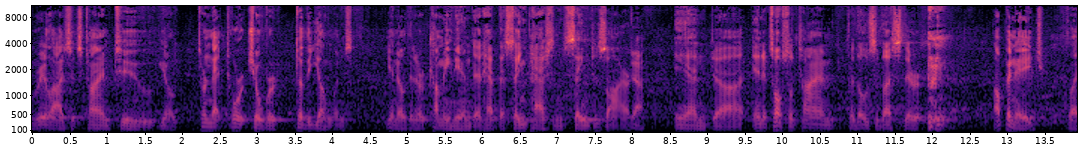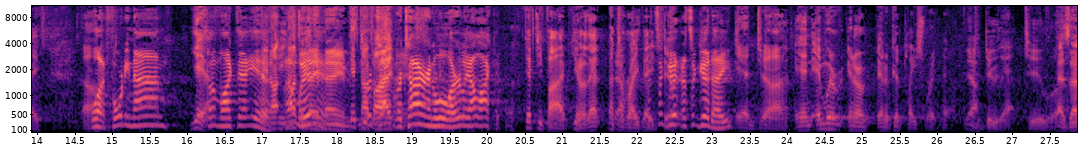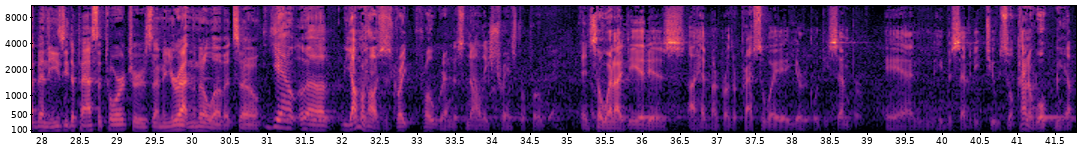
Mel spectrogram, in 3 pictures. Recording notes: Xpress Boats at the Bassmaster Classic! LIVE from the Bassmaster Classic. From the Xpress Boats booth from a brand new H18!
